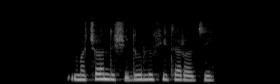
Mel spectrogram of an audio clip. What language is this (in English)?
Pashto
